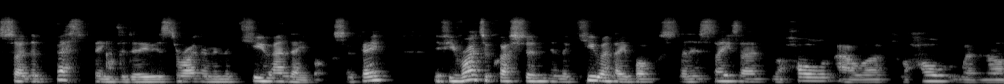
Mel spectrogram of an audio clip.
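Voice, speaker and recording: With a London accent, a man talks at a moderate pace and medium pitch, his loudness swinging widely while his pitch varies in an ordinary way. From London, England. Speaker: English teacher. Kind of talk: online webinar lecture. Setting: video call.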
